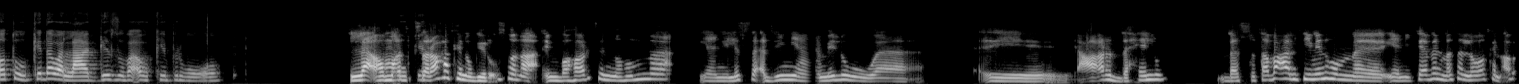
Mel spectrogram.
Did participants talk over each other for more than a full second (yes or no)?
no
